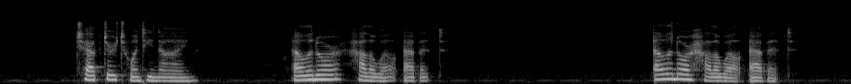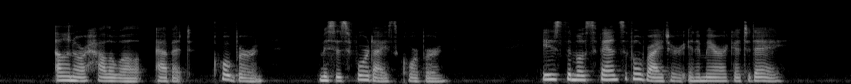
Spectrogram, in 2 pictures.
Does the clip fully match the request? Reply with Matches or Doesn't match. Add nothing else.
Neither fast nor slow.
Doesn't match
